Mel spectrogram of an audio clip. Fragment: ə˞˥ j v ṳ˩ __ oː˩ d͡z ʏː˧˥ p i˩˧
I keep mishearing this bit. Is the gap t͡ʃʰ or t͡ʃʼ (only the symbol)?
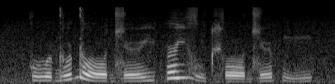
t͡ʃʰ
